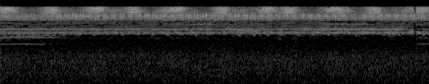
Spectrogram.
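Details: Night-time forest crickets form a continuous high, hissing trill that rises and falls in gentle waves about twice a second. A faint steady tone is heard briefly at the start and again at the end.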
